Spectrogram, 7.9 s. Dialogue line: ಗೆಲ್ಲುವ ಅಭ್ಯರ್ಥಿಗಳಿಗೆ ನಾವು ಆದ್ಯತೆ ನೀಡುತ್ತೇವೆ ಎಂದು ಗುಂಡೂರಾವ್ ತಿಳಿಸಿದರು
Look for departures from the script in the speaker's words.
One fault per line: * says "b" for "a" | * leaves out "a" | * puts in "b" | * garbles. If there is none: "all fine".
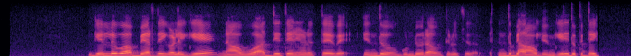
* garbles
